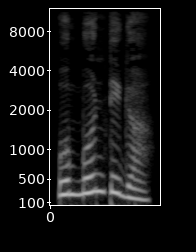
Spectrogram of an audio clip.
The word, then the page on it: ಒಬ್ಬೊಂಟಿಗ: kannada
